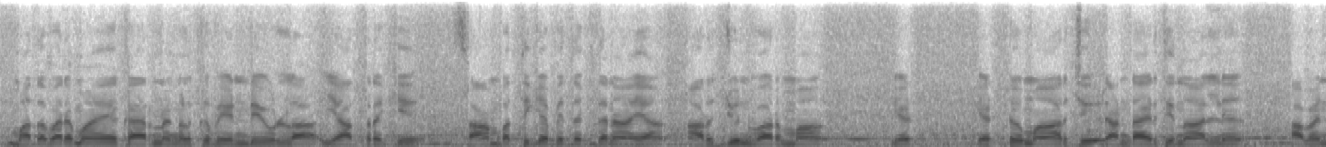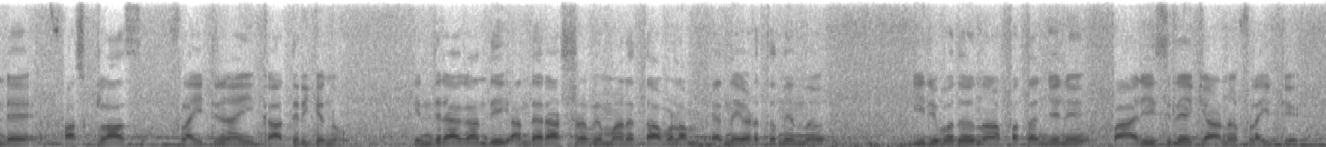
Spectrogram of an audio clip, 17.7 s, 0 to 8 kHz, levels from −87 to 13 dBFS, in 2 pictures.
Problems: constant background noise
